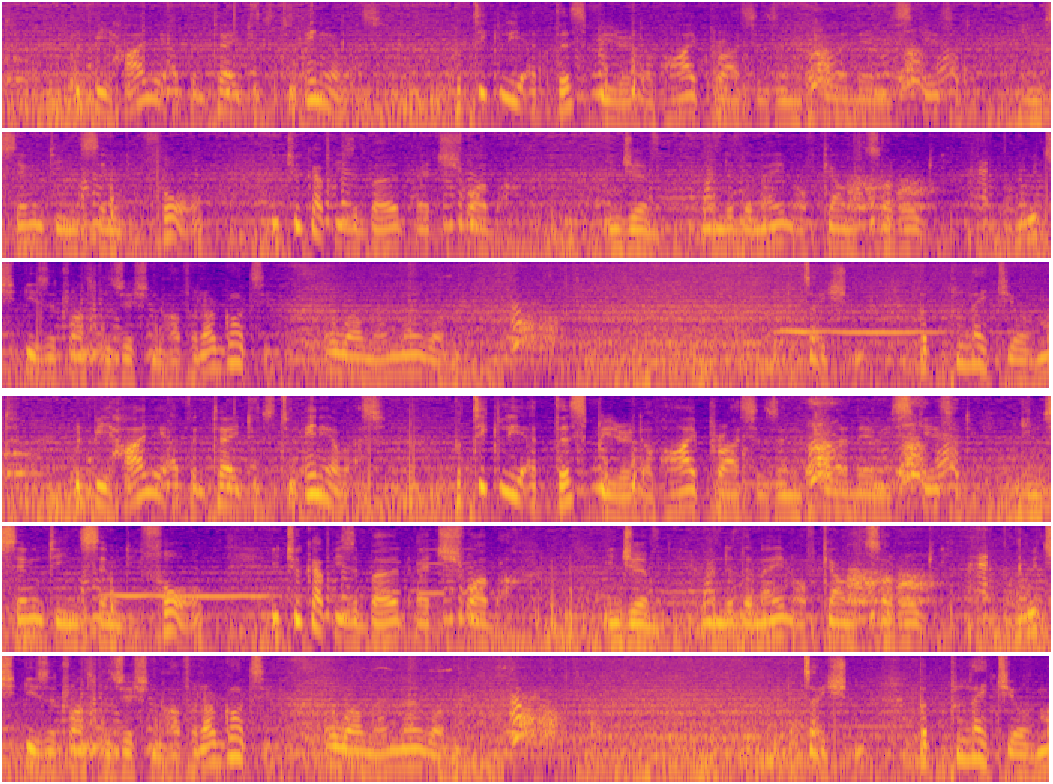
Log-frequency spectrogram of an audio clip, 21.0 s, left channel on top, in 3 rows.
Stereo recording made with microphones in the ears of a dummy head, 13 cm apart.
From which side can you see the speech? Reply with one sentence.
In this clip you hear the speech on the right.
